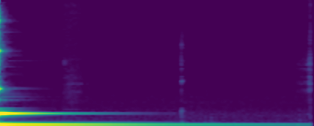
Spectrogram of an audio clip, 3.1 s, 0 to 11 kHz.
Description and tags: Totally awesome Kalimba, recorded close range with the xy on a Sony D50. Tuning is something strange, but sounds pretty great.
